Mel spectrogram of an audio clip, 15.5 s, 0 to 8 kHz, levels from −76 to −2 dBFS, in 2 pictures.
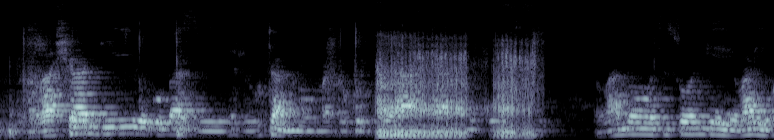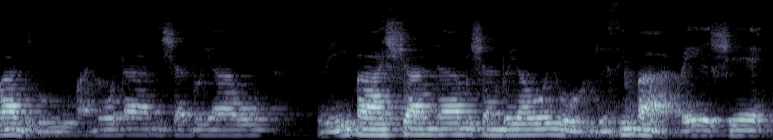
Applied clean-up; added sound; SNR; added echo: none; Growling; 1 dB; reverberation time 0.7 s.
